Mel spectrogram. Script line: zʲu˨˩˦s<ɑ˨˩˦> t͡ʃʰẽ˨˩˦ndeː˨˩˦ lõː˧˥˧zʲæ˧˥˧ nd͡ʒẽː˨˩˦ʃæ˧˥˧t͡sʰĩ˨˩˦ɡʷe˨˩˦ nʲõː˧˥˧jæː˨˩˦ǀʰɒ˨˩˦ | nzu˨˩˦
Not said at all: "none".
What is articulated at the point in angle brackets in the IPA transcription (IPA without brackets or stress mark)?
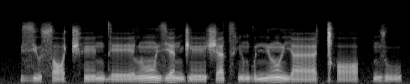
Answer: ɒ˨˩˦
